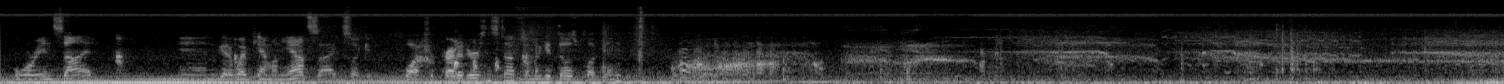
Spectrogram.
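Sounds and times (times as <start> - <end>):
rooster crowing: 6.8 - 15.0.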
